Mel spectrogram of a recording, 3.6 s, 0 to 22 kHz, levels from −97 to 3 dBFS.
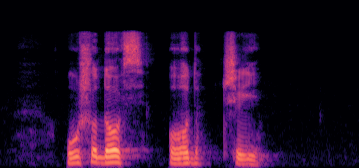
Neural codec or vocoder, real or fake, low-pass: vocoder, 22.05 kHz, 80 mel bands, WaveNeXt; fake; 9.9 kHz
